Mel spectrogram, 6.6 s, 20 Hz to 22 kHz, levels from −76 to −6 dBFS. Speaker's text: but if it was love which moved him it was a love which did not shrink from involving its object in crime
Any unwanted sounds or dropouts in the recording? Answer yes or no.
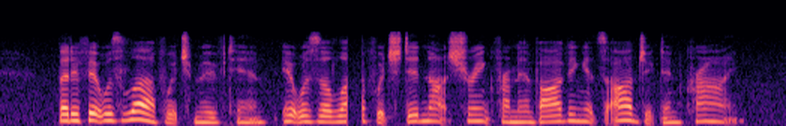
yes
